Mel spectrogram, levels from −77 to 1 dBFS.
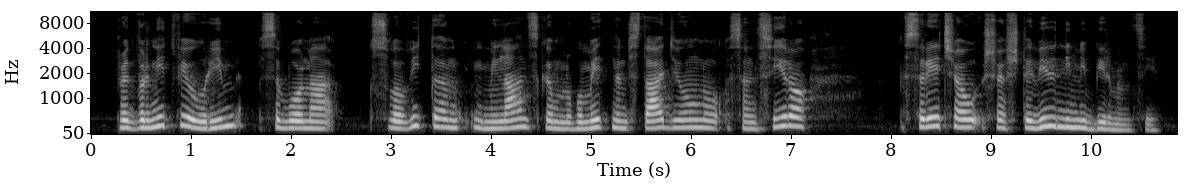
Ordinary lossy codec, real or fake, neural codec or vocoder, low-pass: none; fake; autoencoder, 22.05 kHz, a latent of 192 numbers a frame, VITS, trained on one speaker; none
